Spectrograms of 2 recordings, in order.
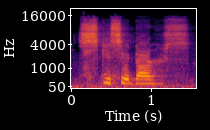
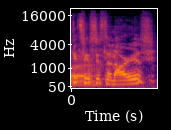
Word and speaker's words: Skitsidarius: I look over at Skisidars. Alright. Yeah, it's pronounced Skitsidarius. Skisidars. There's an extra skit in there.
